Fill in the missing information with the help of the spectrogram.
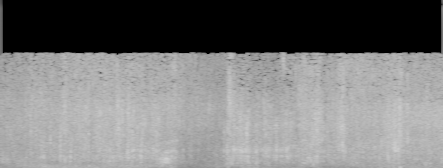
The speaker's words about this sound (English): I rowed on with renewed vigor.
